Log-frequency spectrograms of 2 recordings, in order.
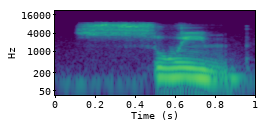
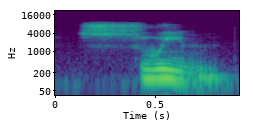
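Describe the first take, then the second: Both takes have the same delivery.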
